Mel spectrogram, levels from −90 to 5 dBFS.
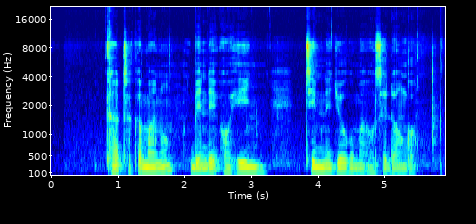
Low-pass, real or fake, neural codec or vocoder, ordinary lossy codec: none; real; none; none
